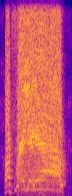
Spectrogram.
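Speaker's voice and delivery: high, drawn-out freak-out shout; panicked yell. Acted. Hedgehog panicking while trying to hide.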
